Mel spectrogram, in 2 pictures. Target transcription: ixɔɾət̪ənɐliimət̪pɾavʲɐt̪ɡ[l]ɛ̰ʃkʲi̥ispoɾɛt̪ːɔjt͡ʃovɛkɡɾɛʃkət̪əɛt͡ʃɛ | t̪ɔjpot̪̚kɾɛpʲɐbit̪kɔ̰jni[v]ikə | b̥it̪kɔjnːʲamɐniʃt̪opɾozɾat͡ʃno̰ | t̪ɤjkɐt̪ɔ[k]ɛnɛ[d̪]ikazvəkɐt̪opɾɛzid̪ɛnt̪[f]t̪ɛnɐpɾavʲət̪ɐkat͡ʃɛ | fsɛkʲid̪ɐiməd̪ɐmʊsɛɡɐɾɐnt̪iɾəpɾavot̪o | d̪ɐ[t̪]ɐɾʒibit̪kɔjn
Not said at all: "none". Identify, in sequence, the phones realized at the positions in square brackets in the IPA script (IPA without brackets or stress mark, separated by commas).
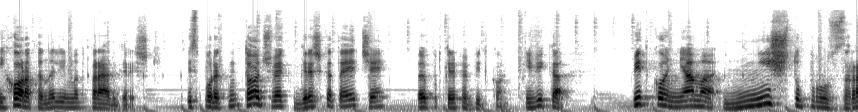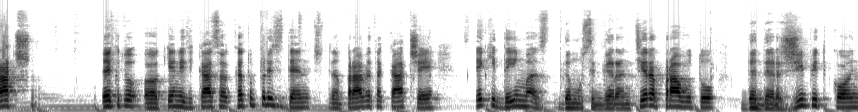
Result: ɾ, v, k, d̪, ʃ, d̪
